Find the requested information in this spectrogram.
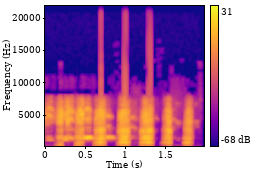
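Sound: chickens squawking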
